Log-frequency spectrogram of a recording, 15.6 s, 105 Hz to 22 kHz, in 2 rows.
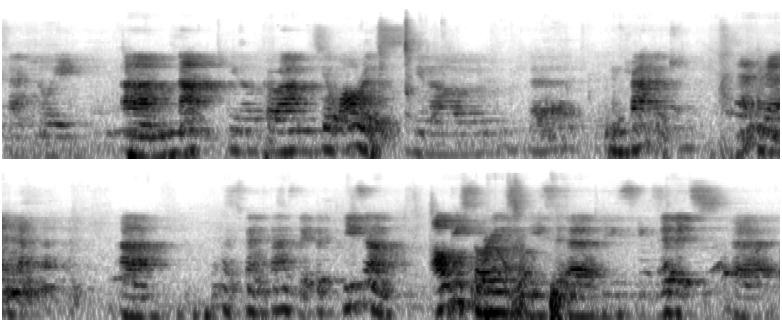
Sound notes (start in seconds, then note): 7.4 audience laughing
